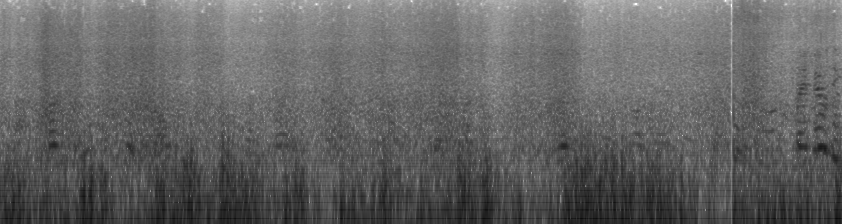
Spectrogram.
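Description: Gusty wind buffeting the microphone on an open boat, a heavy uneven rumble that swells and dips, over the wash of choppy harbour water.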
